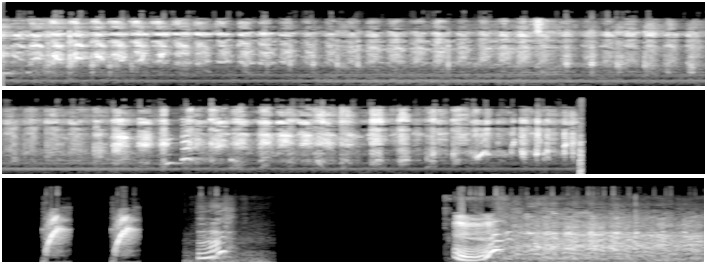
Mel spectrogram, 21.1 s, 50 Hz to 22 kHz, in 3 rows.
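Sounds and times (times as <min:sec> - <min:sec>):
person laughing: 0:00.0 - 0:12.8, 0:16.0 - 0:16.4, 0:18.6 - 0:19.4.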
